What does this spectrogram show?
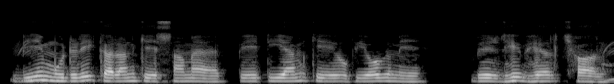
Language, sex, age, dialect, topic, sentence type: Maithili, male, 18-24, Southern/Standard, banking, statement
